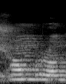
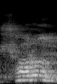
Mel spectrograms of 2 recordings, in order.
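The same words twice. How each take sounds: First: সমরণ with the ম sounded out; wrongly pronounced সমরণ, m fully heard; wrong pronunciation. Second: স্মরণ with the ম silent; emphatic model স্মরণ, m dropped after sh; correct pronunciation. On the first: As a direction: say সমরণ, voicing an m after the opening sh. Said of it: "এরকম বলি না". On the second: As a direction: say স্মরণ as "shoron", no m sound. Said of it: "কি উচ্চারণ করি?". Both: Shown as a demonstration.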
